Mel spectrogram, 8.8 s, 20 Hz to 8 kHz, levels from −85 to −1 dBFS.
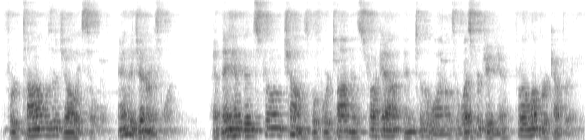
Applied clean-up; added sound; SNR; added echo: neural separator model SepFormer DNS4.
